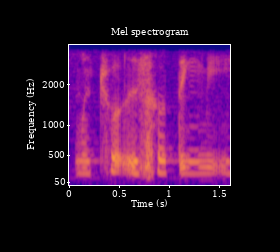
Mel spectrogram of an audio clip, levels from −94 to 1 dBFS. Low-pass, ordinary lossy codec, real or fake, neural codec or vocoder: 3.6 kHz; none; real; none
